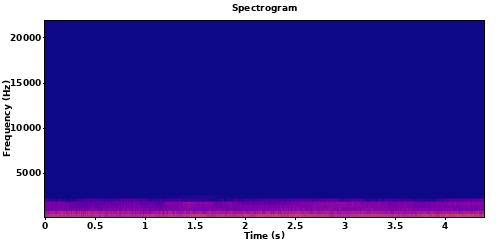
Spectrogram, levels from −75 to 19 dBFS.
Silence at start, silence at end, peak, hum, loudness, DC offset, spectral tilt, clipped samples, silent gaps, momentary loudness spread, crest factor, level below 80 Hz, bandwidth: 0 s; 0 s; -24 dBFS; none; -37 LUFS; under 0.1%; -10 dB/octave; under 0.1%; none; 4 LU; 12 dB; -58 dBFS; 3.4 kHz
